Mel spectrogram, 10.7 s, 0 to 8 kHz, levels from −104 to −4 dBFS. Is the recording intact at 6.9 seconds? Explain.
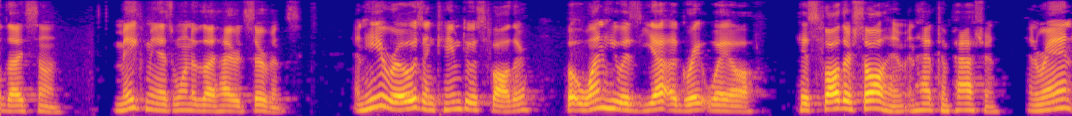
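No. Aliasing runs through the whole clip, including 6.9 s. High content above 8 kHz folds back as faint, gritty, off-pitch tones, some 35 dB down, which fits a drop to a 16 kHz rate without filtering. Plain band-limiting would only dull the sound without adding these tones.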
